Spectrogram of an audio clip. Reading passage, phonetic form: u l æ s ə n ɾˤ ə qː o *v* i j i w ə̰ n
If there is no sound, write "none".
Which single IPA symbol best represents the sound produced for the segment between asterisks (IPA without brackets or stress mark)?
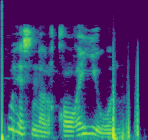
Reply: ʁ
